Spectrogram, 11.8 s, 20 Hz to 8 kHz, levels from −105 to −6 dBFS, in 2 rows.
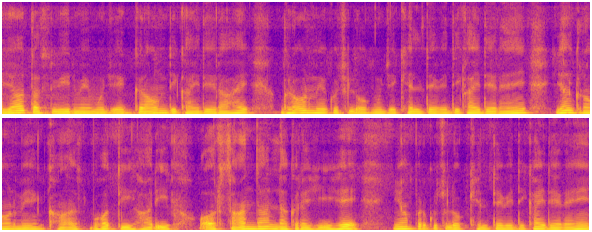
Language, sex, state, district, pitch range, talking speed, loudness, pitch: Hindi, male, Maharashtra, Aurangabad, 120-130 Hz, 210 wpm, -16 LUFS, 125 Hz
